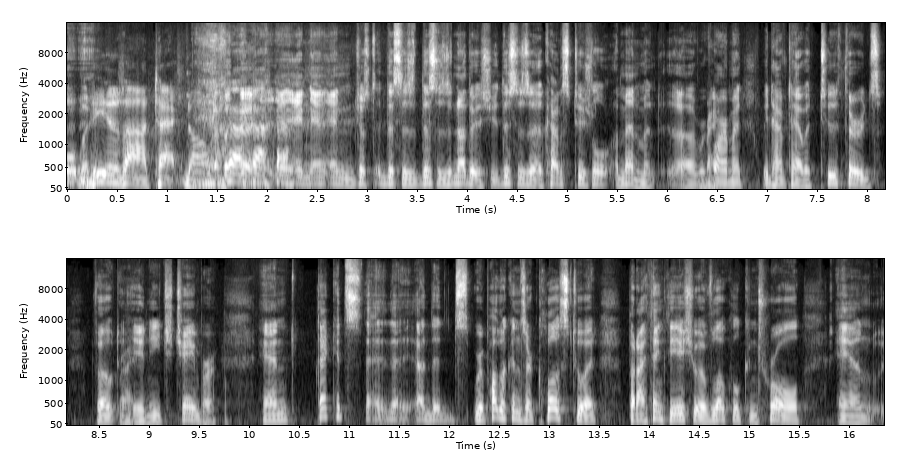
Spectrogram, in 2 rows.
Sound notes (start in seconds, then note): 1.3 laughter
